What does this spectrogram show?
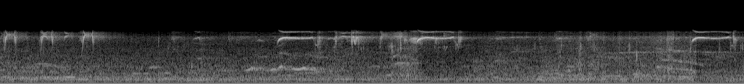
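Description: Three short whistled bird calls, each a clear high note held briefly and then flicking upward, about three, four and seven seconds in. Between them come a few light clicks and a low background murmur.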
